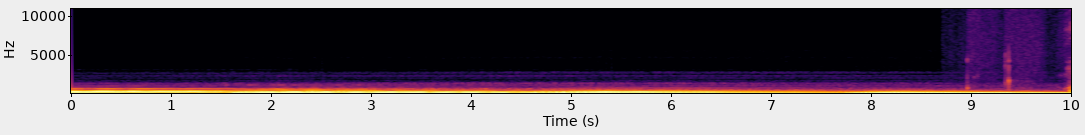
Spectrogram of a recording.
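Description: Roland Aira S-1 synthesizer playing a slow, muffled ambient pad, its chord changing about every three seconds.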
